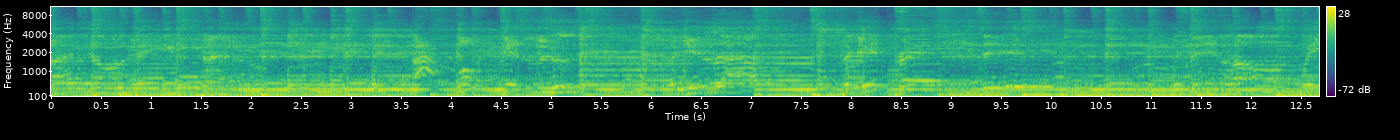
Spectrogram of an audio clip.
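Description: Live band music: guitar playing with sung vocals.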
